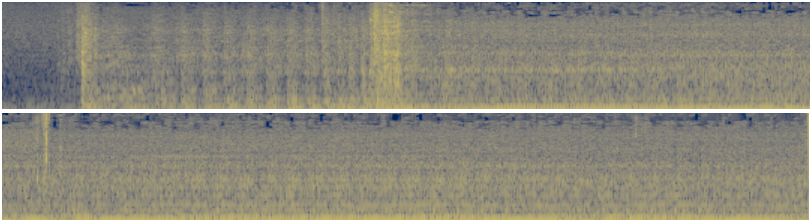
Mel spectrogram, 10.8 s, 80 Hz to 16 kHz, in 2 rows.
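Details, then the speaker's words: Slow cranking on a 1999 Ford 7.3 Powerstroke diesel with 207,000 miles and batteries about 2.5 years old. Labored, sluggish cranking for about two seconds, then it catches and idles. The owner suspects the starter, otherwise the battery; a gear-reduction starter is planned. "as you can see, it's cranking over slow, and I have a feeling that it's a starter. It might not be, but we are gonna find out today."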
